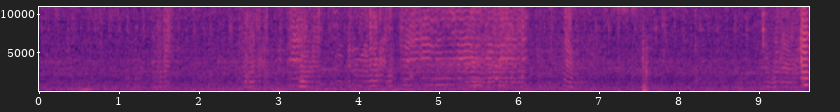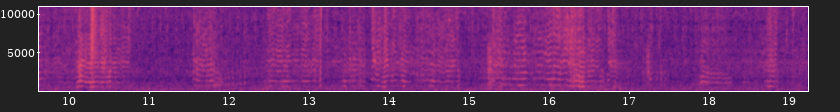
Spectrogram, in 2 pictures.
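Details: Low, constant buzzing of honey bees at a hive entrance, joined by frequent bright chirps and twitters from birds nearby and occasional soft taps.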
